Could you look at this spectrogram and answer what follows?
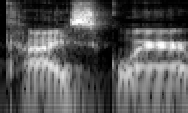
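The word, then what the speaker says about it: chi-square: used are based upon Kai we learned that Kai Square we learned how to pronounce that if you ever don't know how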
